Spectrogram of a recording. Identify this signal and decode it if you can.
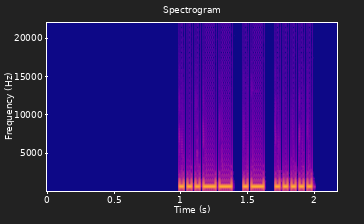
Morse code, heard as a keyed tone, about 40 wpm, 700 Hz. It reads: 3A5
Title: Common Cut Numbers - 3-Digit 40wpm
